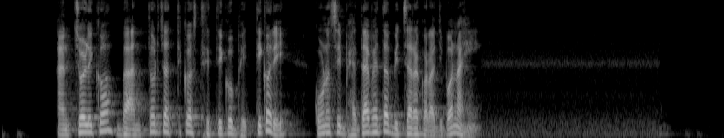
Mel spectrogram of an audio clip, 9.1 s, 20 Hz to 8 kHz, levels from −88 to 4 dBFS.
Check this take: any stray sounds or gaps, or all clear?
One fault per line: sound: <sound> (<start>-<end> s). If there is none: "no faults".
no faults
